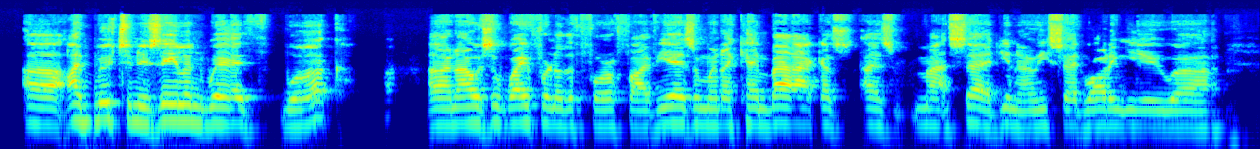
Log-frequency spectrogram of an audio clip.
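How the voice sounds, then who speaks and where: In a Manchester accent, a man with a fairly high pitch speaks at a moderate pace in a monotone, flat way. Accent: northern English (Manchester area). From northern England, near Manchester. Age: 60s. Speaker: tribute band drummer. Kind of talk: podcast interview.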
